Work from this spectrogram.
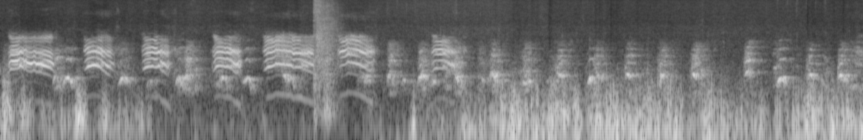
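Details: Belgian Malinois puppy, six weeks old, during gunfire and bite testing for police, sport and protection work: rapid run of high, strained barks and yelps, broken by a loud gunshot crack near the middle, barking resuming steadily afterward.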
